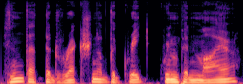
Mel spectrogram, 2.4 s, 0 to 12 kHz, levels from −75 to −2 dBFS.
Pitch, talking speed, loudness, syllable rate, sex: 95 Hz, 220 wpm, -16 LUFS, 5.2 syllables/s, male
